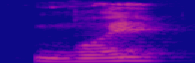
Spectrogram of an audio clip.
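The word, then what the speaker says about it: 愛: But anyway, the same character in Cantonese is actually pronounced Ngoy in Cantonese. And then in Korean, it would be Sarang.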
